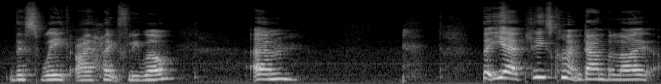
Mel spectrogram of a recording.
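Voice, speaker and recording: A young woman talking casually to her viewers, rambling with many fillers and restarts. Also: a little high. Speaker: vlogger. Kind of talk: casual talk to camera. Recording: echoey room.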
